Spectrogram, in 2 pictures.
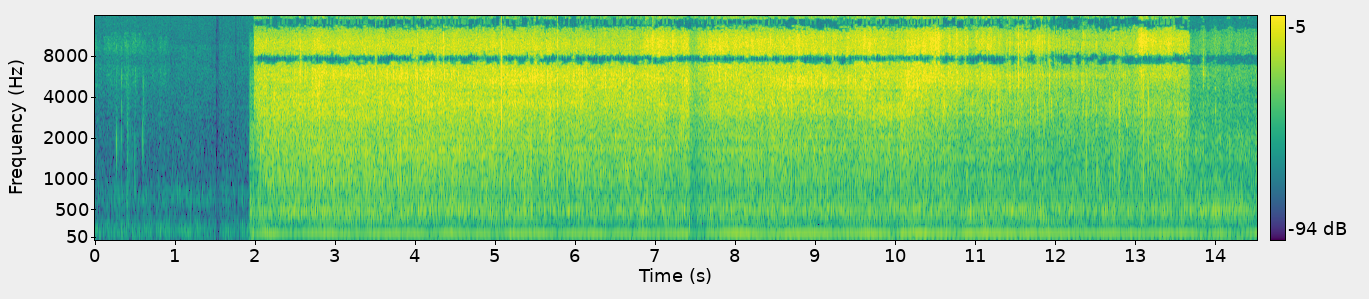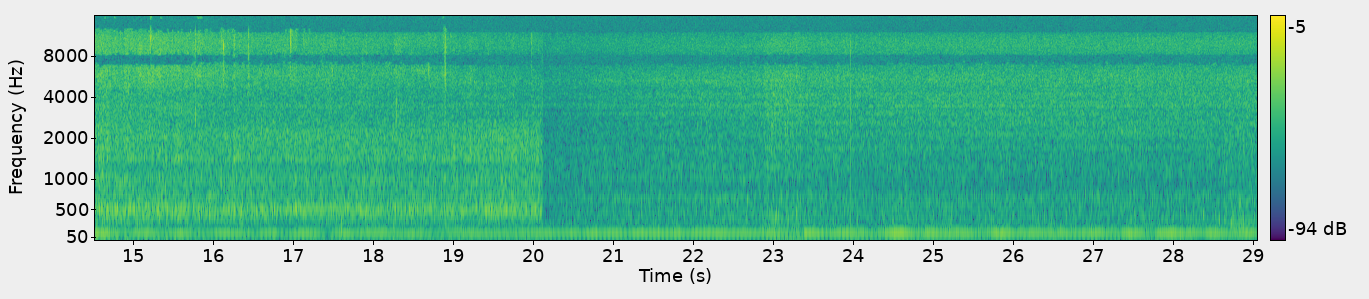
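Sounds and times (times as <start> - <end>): food sizzling in a pan: 2.0 - 13.7.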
